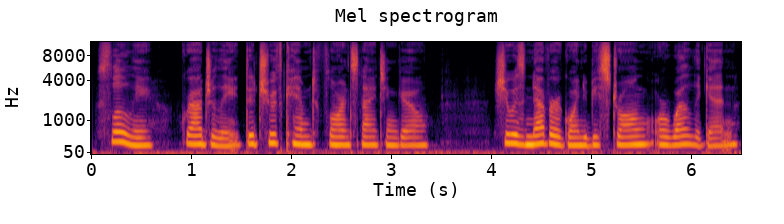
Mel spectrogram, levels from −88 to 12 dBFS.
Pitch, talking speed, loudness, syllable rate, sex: 210 Hz, 165 wpm, -17 LUFS, 5.1 syllables/s, female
